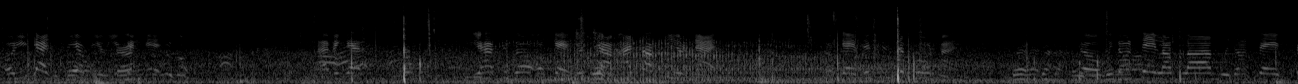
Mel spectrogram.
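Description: Tennis racket striking a ball, two sharp loud hits about four seconds and about nine seconds in, with fainter knocks of ball contact in between, over voices chattering throughout.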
